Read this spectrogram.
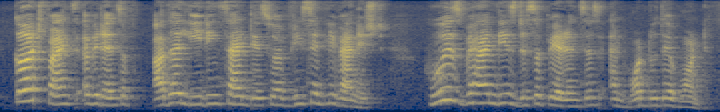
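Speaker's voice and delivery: usual speaking voice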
